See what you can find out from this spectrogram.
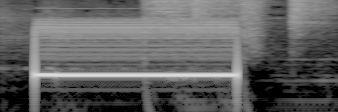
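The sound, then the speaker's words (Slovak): Ringback tone from an outgoing phone call to a listener: a single loud, steady electronic beep lasting about one second, then a faint low murmur. “Voláme práve v tomto momente.”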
